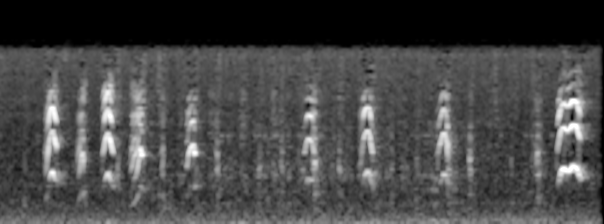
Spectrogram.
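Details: Six three-day-old puppies, a Rat Terrier and Chihuahua cross with eyes still closed, feeding; high squeaky whines and yips come in short bursts about every half second to a second, with soft rustling between.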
